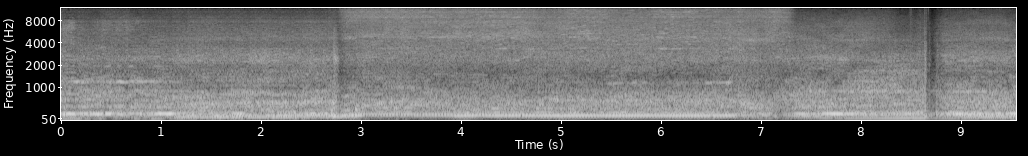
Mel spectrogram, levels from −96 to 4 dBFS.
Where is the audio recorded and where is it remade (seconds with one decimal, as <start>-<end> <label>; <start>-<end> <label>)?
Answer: 0.0-3.6 remade; 3.6-4.6 recorded; 4.6-5.0 remade; 5.0-6.5 recorded; 6.5-7.2 remade; 7.2-9.6 recorded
